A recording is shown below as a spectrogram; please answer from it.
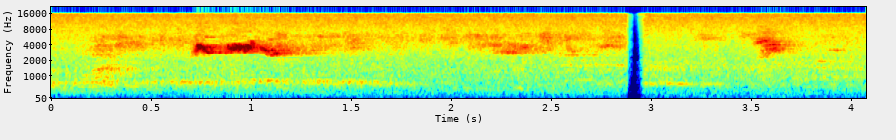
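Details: Scaly-breasted munia, a very common resident, recorded in Ubon Ratchathani, Thailand, on 31 December 2020: one loud, high, thin call lasting about a third of a second, then fainter soft notes, over a steady background hiss.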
